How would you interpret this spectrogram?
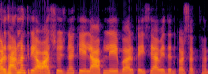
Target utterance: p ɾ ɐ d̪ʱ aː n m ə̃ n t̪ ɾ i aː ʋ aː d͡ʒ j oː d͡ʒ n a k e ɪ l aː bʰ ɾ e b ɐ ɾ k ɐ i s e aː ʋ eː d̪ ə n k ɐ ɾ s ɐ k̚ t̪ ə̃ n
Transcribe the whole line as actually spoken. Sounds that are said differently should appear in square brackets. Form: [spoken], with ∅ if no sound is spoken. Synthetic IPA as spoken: p ɾ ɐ d̪ʱ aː n m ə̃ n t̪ ɾ i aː ʋ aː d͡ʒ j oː d͡ʒ n a k e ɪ l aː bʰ [l] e b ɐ ɾ k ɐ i s e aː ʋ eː d̪ ə n k ɐ ɾ s ɐ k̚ t̪ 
